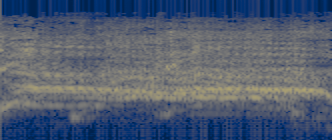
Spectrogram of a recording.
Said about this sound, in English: There's a great scream coming up here that leads into the guitar solo. Let's hear that scream.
